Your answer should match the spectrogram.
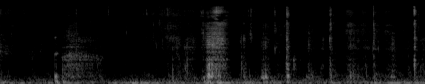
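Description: Biting into a fried chicken sandwich, the battered chicken crunching, then quiet chewing with the mouth closed, with scattered faint crackles and clicks.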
